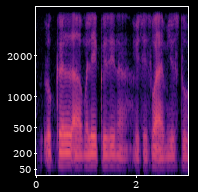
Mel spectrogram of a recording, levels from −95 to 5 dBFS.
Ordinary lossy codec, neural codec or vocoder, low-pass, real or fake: none; codec, 16 kHz, 16 kbps, FunCodec, trained on Chinese and English, 50 frames a second; 3.6 kHz; fake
